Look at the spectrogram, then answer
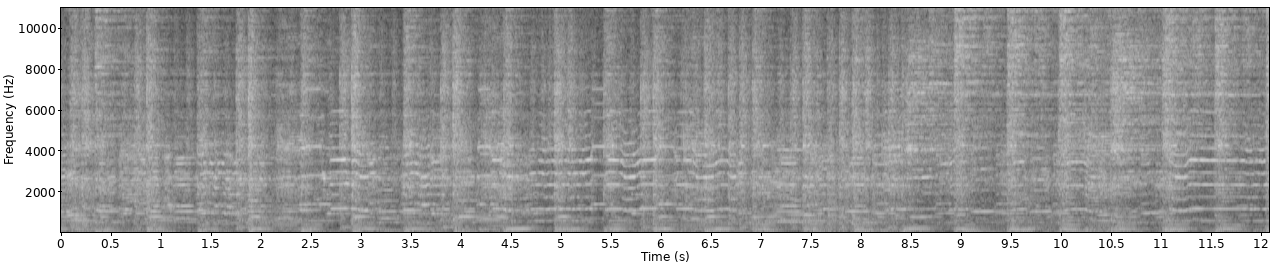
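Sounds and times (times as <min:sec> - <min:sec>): blues-soul band playing: 0:00.0 - 0:12.0.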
